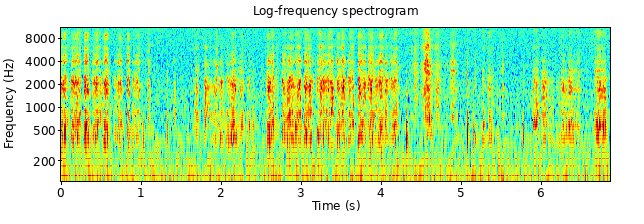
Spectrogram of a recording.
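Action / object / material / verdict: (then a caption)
scrape / colored pencil drawing on a paper sheet over a wooden desk / paper / none. A yellow-orange colored pencil draws short scratching strokes on a flat sheet of white drawing paper resting on a wooden desk, adding spines to a dragon drawing. Quiet, dry, papery scratches repeat steadily with a bright rasp and a faint low rumble underneath.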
